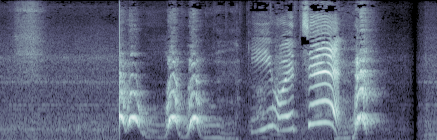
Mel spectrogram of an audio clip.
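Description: A small dog barking, about six short, high yelping barks starting about two seconds in.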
